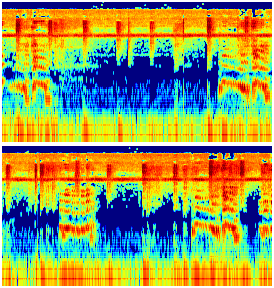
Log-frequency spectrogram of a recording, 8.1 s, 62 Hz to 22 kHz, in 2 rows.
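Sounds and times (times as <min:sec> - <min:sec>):
imagined dodo call of hoarse gobbling bird cries: 0:00.0 - 0:00.8, 0:03.2 - 0:04.2, 0:04.9 - 0:05.5, 0:06.9 - 0:08.0
constant high insect-like drone: 0:00.0 - 0:08.0.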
